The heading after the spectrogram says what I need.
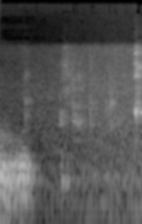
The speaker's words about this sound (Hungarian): Nem, a kutya. Kutyák verekednek.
